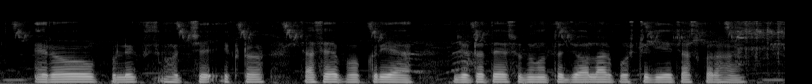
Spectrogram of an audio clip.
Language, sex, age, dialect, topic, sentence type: Bengali, male, 41-45, Jharkhandi, agriculture, statement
